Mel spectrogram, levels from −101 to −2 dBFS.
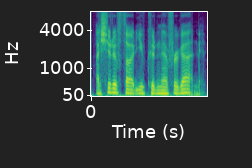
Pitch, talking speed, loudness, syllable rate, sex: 110 Hz, 310 wpm, -17 LUFS, 6.8 syllables/s, male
